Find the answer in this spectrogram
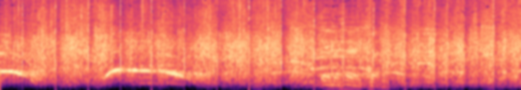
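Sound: audience applauding and clapping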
